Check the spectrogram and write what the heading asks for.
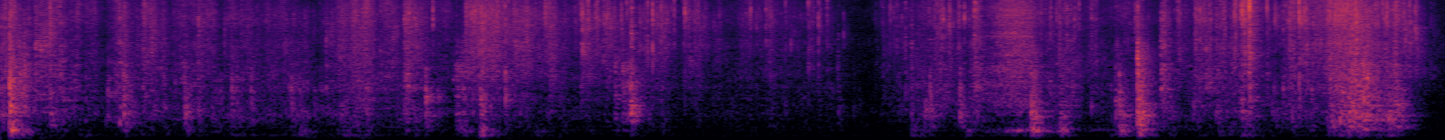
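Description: Unpacking a cardboard box: its flaps rustle and a plastic-wrapped item is pulled out, with crinkling plastic and a few knocks of cardboard against the desk.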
